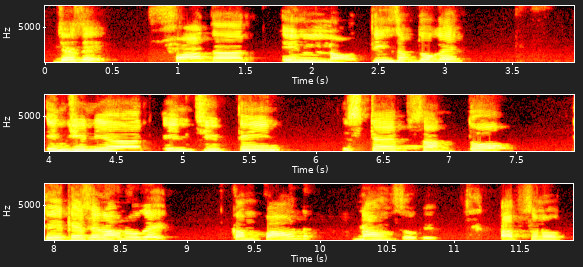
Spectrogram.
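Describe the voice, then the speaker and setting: A man's voice: very high voice, poor audio. A man teaching a grammar class who quizzes his students, repeats key points, and mixes English terms into his explanations. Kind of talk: classroom lecture.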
